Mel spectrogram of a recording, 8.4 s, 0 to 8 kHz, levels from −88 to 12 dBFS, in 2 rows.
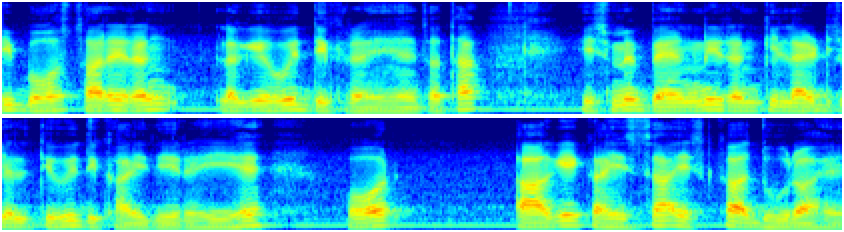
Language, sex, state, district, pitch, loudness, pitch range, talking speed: Hindi, male, Uttar Pradesh, Jalaun, 120 Hz, -21 LUFS, 105-140 Hz, 200 wpm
